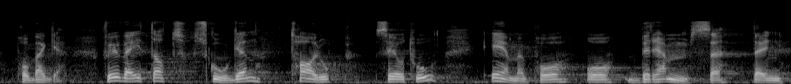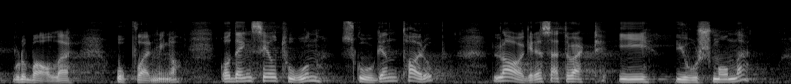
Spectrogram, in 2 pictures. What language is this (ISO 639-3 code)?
nor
